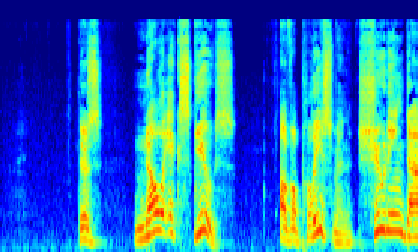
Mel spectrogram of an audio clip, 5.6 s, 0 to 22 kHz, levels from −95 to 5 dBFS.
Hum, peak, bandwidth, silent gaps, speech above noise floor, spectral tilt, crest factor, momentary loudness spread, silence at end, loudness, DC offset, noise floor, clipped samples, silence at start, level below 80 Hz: none; 0 dBFS; 16.5 kHz; none; 49 dB; -3.5 dB/octave; 18 dB; 13 LU; 0 s; -18 LUFS; under 0.1%; -66 dBFS; under 0.1%; 1.05 s; -60 dBFS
